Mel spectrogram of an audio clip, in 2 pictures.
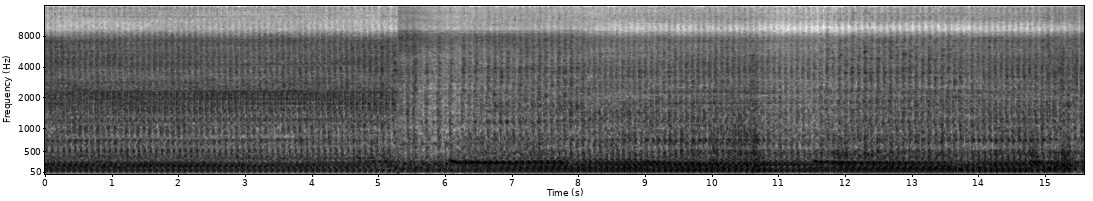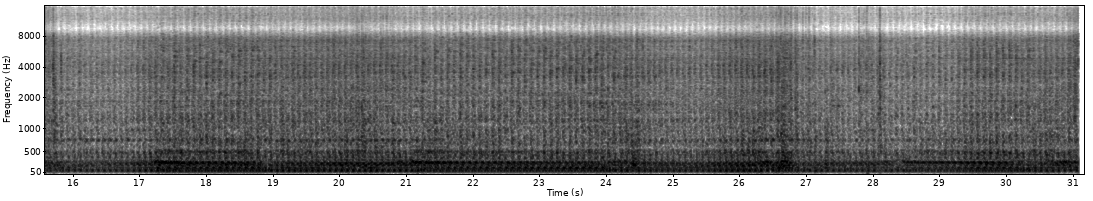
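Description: Motor of a powered firewood splitter running steadily, with a strained higher tone that comes and goes about seven times, each lasting a second or two, as the steel wedge is forced down through logs. Now and then a short crack as a log splits.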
